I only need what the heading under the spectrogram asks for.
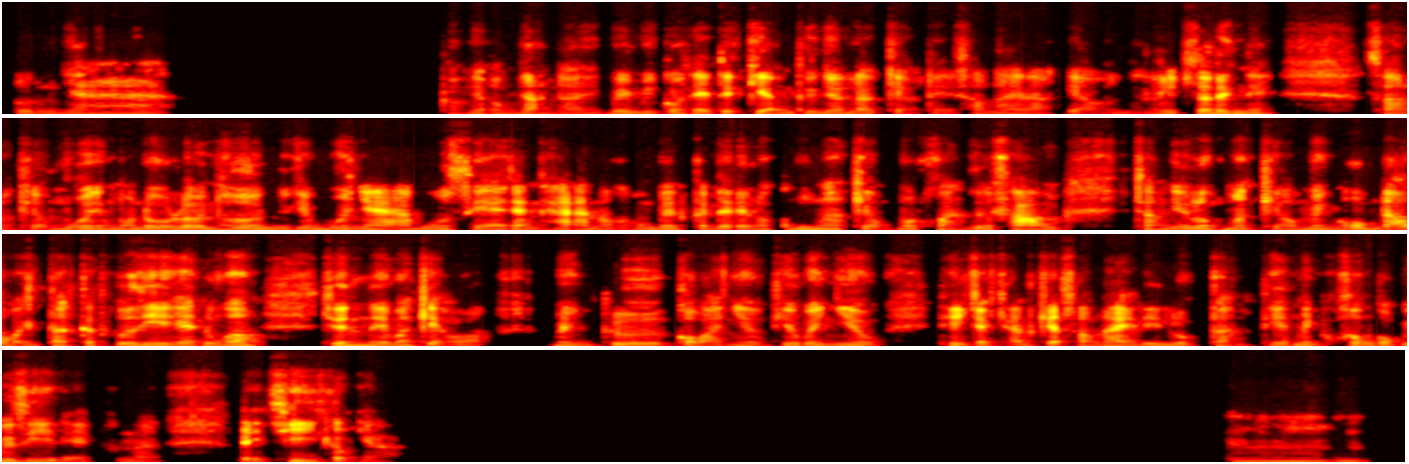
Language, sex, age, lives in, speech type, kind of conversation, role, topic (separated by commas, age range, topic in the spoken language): Vietnamese, male, 25-29, Vietnam, conversation, unstructured, none, Bạn thường tự thưởng cho bản thân như thế nào khi tiết kiệm được tiền?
